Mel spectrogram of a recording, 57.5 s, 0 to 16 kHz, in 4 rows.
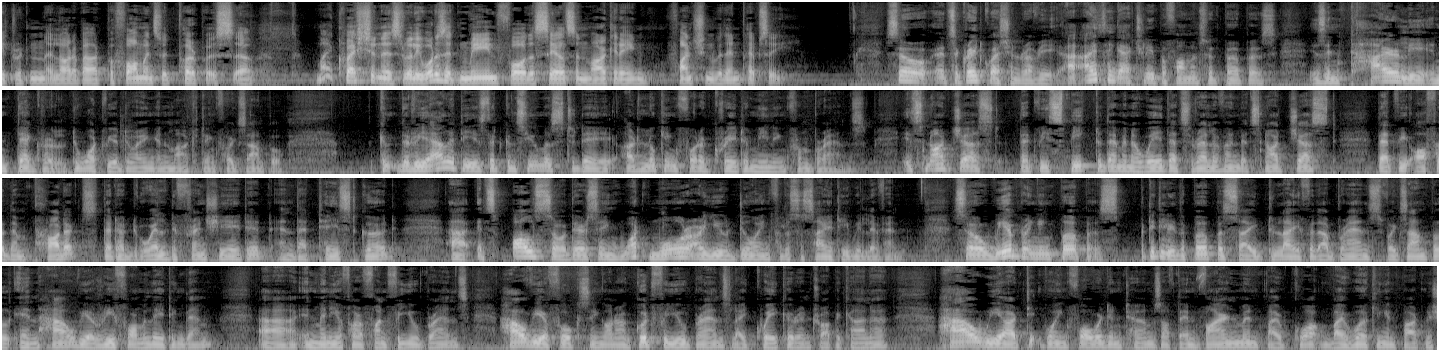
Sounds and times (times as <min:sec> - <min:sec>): Speech: 0:00.0 - 0:07.9, 0:08.8 - 0:17.2, 0:18.1 - 0:57.4.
